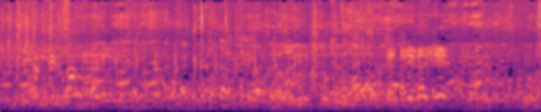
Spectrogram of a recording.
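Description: Many young men call and shout to each other across an open outdoor field.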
